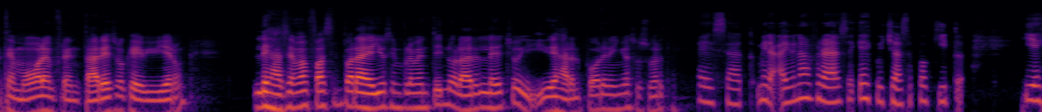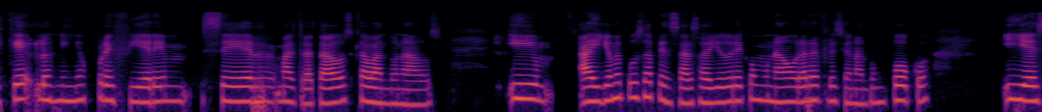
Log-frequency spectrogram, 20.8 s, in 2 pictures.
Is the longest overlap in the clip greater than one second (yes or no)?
no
